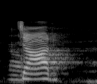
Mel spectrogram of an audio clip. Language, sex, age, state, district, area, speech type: Hindi, female, 30-45, Madhya Pradesh, Chhindwara, urban, read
